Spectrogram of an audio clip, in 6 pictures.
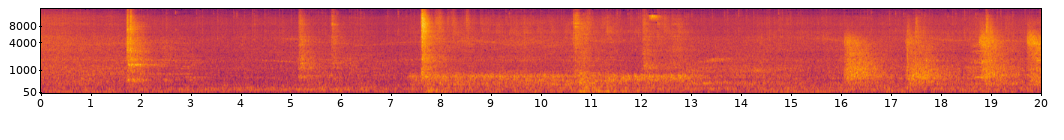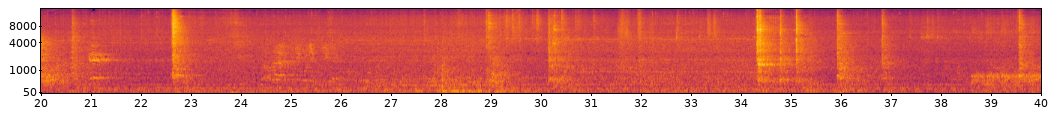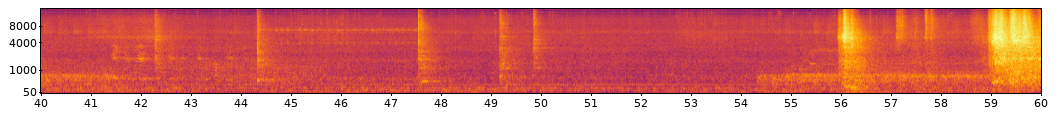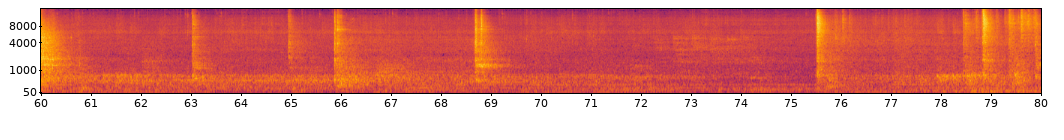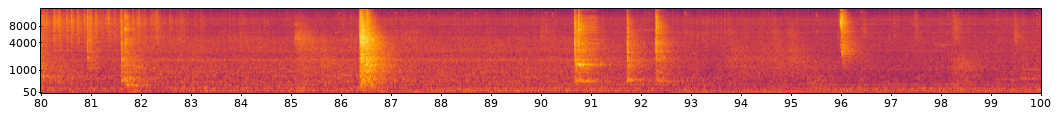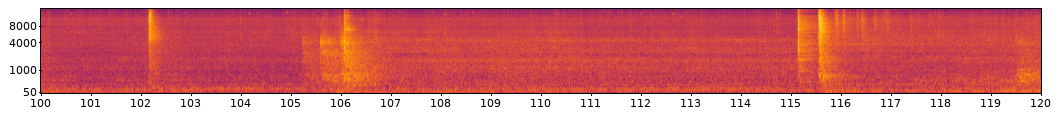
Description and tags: Two minutes of industrial sounds recorded in factory.
Two hours more of this recording available on request.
